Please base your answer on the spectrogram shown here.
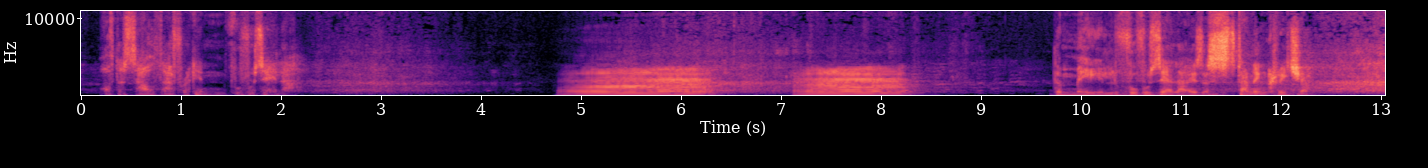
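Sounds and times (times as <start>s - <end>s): vuvuzela blast: 4.8s - 8.7s.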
